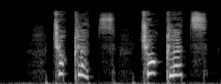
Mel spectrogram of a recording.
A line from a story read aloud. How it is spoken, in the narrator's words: they cried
